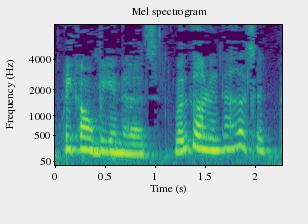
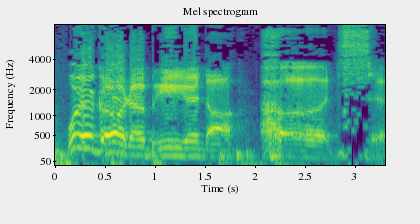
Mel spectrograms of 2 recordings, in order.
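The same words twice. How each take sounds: First: Higher, cheerful housewife voice; Midwestern housewife. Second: Slow, loud wrestling promo voice; WWF wrestler. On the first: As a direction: sing it out like checking the turkey. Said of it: "like a Midwestern housewife". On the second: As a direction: growl it like a pro wrestler. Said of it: "like a W W F wrestler". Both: Retold or imitated.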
